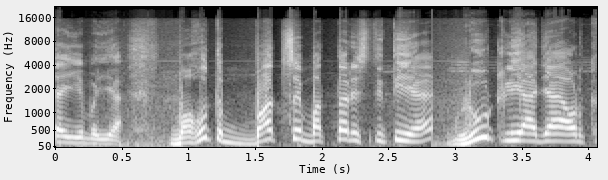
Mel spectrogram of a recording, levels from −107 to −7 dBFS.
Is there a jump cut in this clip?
yes; 1 cut; at 2.8 s

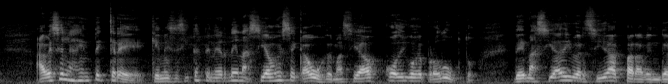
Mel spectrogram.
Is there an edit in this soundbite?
no; 0 cuts

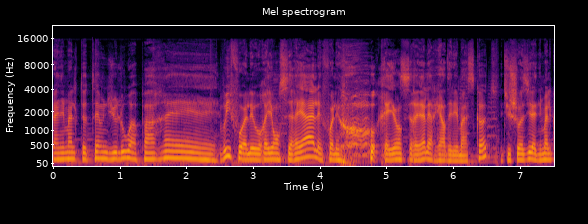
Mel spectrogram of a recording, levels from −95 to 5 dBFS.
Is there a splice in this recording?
yes; 1 cut; at 2.4 s

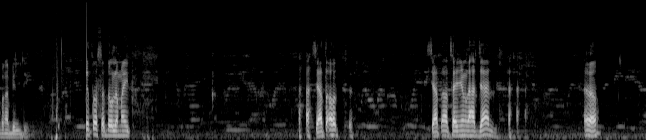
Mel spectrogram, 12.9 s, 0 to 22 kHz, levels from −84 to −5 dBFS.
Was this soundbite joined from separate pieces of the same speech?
yes; 1 cut; at 1.7 s

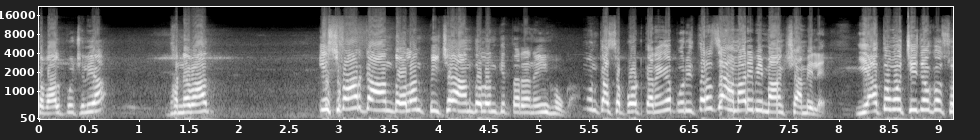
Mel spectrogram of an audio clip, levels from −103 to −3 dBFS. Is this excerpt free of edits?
no; 1 cut; at 5.5 s

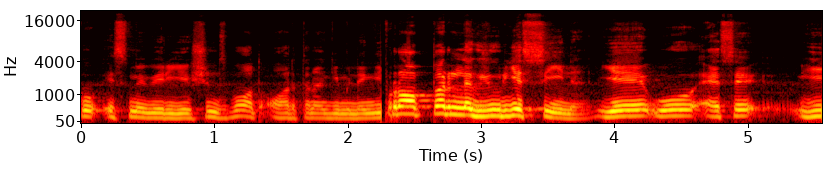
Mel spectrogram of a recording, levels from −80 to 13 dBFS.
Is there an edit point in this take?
yes; 1 cut; at 2.3 s

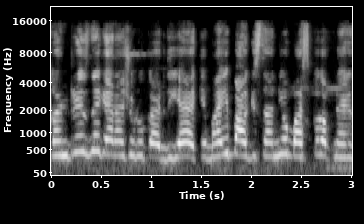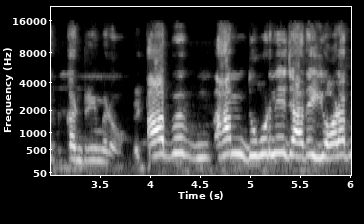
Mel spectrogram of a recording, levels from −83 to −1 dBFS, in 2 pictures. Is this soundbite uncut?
no; 1 cut; at 3.8 s

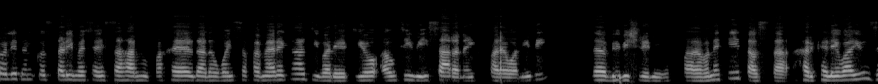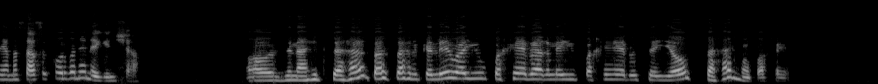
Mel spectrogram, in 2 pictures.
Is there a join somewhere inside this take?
yes; 1 cut; at 1.3 s

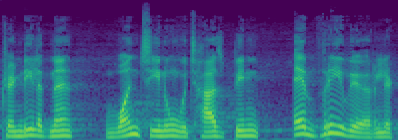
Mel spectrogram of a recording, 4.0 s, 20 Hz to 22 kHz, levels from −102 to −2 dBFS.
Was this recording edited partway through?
no; 0 cuts

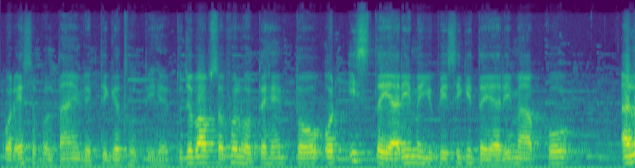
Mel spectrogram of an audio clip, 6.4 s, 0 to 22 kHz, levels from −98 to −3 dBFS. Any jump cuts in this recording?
no; 0 cuts

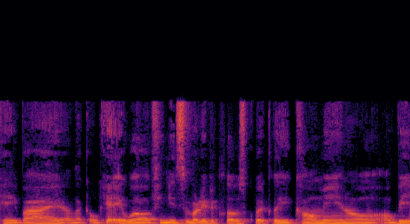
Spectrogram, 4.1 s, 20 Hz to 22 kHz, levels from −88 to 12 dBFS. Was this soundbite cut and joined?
no; 0 cuts

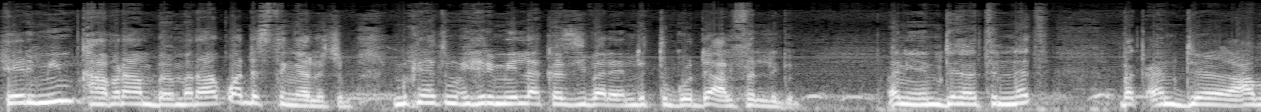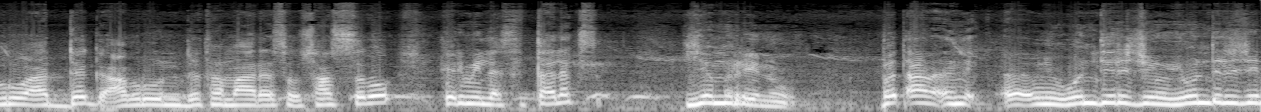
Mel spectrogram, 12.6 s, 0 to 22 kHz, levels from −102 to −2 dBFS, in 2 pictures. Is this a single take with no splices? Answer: yes; 0 cuts

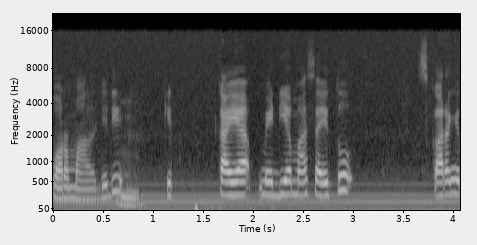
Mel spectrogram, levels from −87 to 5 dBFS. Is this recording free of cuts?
no; 1 cut; at 1.2 s

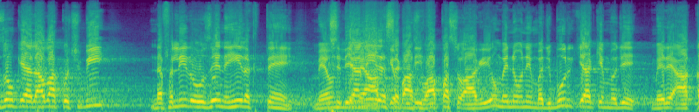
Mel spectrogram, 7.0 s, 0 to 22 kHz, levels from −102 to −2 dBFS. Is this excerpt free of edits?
yes; 0 cuts

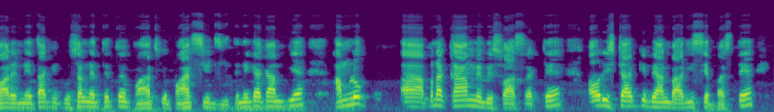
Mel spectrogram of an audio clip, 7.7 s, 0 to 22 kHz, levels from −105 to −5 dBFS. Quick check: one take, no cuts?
yes; 0 cuts

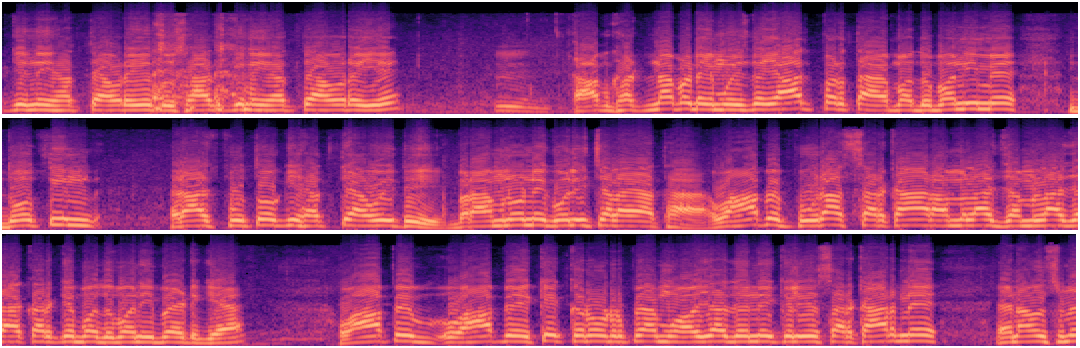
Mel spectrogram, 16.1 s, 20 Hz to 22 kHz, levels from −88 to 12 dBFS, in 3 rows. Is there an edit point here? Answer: no; 0 cuts

